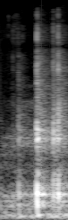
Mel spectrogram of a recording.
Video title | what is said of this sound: Nice and smooth with SV and RX | it sounds like plastic look here it's metal though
